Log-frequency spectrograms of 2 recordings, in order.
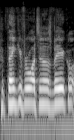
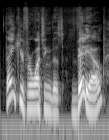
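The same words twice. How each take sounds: First: "vehicle" said for video, fast with a laugh; slip of the tongue. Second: Said in the usual way. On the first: Real, not acted. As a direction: laugh and trip over "vehicle". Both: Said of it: "I'm stuttering".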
